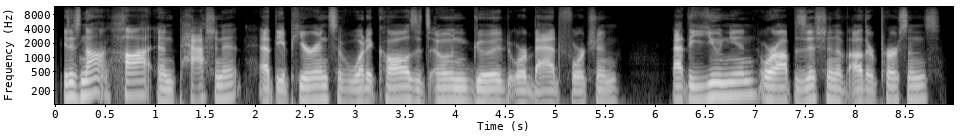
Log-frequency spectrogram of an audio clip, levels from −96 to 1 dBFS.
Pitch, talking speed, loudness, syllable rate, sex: 120 Hz, 180 wpm, -21 LUFS, 5.1 syllables/s, male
